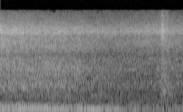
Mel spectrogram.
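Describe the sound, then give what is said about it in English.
A steady, loud engine rumble of car traffic, deep and droning with a broad hiss above it, easing slightly toward the end. No one speaks. “Got the car sounds in the background.”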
